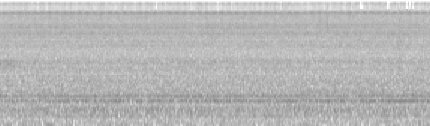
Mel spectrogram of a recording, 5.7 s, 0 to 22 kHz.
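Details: Tektronix TDS360 200 MHz two-channel digital oscilloscope after repair and brightness/contrast adjustment: quiet, steady airy fan whir with faint constant tone, no rattle or bearing noise; fan running normally.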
